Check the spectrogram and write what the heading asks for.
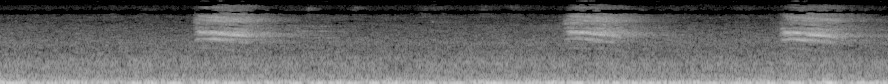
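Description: A bird calling three times, each a short high call that falls in pitch: about a second in, at about three seconds, and near the end. A steady low rumble lies underneath.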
